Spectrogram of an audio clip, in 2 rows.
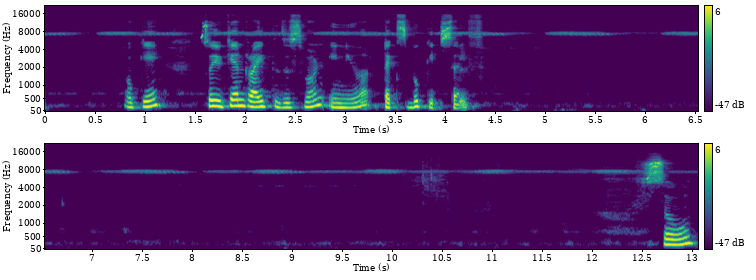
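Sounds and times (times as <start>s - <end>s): faint high-pitched trill: 0.0s - 13.0s.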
